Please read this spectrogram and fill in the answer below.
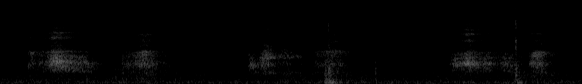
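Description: A man breathing heavily in slow, sighing breaths, in and out in pairs about once a second, with two faint clicks in between.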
